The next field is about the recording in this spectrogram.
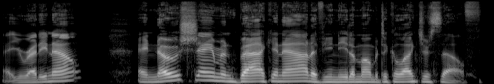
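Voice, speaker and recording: Man acting as a lively, teasing knight. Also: mid-range voice, a little fast, dry recording, studio quality, close to an everyday voice. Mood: spirited, challenging. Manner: playful teasing with frequent chuckles. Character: confident teasing male knight, old comrade and sparring partner. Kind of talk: ASMR romance audio roleplay, one-sided dialogue.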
